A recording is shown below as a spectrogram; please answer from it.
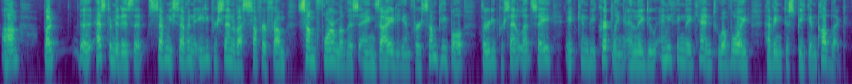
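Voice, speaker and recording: Soft-voiced and high-pitched, an older host speaks to camera at a moderate pace. His talk is casual and anecdotal, told in a conversational, self-deprecating way.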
